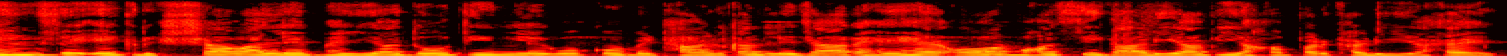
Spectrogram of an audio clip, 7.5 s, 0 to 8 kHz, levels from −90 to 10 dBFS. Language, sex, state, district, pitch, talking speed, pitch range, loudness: Hindi, male, Chhattisgarh, Bilaspur, 210 Hz, 185 wpm, 195-215 Hz, -28 LUFS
